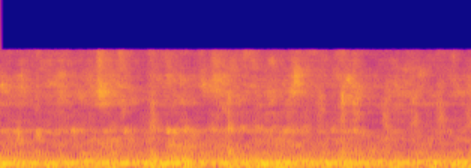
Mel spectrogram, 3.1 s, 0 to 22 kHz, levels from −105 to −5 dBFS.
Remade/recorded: remade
